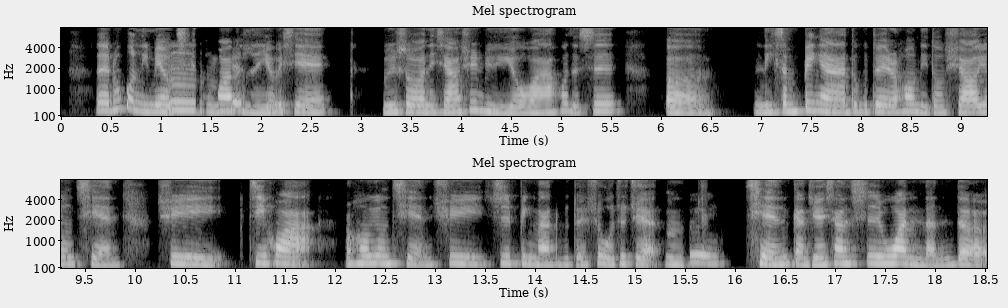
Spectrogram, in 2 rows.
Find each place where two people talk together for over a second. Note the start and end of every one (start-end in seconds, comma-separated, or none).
1.0-2.2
